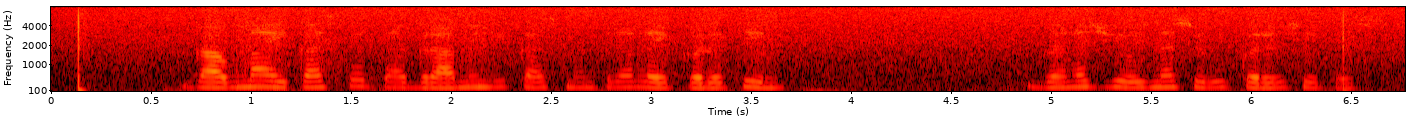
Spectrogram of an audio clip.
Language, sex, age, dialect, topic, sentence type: Marathi, female, 18-24, Northern Konkan, agriculture, statement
